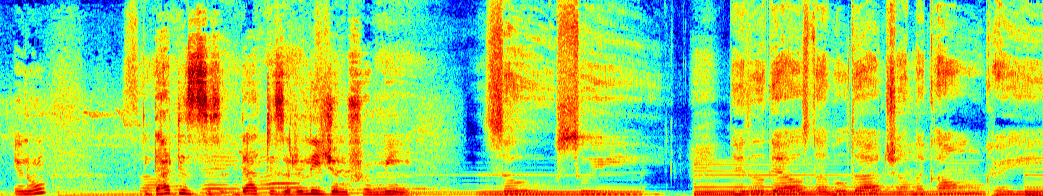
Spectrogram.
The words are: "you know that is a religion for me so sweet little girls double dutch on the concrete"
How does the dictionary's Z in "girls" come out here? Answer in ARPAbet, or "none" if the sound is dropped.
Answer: Z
